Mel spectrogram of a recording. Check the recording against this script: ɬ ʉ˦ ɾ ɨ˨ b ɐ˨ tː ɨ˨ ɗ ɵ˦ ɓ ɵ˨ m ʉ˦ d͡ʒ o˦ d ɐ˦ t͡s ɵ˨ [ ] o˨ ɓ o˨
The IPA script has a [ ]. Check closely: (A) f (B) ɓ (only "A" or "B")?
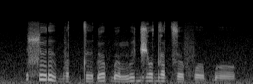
A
